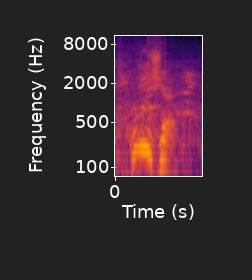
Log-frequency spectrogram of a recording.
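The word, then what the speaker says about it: Hauser: It's pronounced Hoosier. Hoosier number one kicker, that guy, Nolan.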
